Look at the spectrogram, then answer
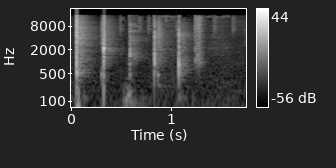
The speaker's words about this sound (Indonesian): kita kasih tepuk tangan aja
